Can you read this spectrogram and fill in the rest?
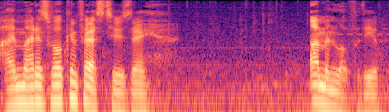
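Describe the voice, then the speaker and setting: A man's voice: on the low side, normal speed, crowd noise, natural voice. A man playing a lovelorn, awkward office worker in a comedic audio play, hesitant and earnest. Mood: lovelorn, pleading.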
